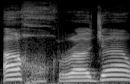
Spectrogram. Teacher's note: را پہ زبر ہے، را کو موٹا پڑھیں گے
